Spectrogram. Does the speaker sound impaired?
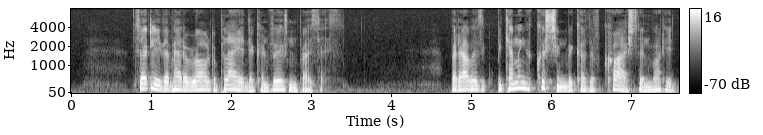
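Yes: severe to profound hearing loss, acquired, from meningitis at age 8.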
